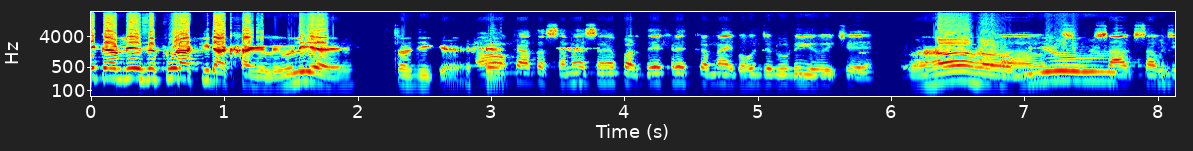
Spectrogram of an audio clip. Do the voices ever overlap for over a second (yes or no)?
no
